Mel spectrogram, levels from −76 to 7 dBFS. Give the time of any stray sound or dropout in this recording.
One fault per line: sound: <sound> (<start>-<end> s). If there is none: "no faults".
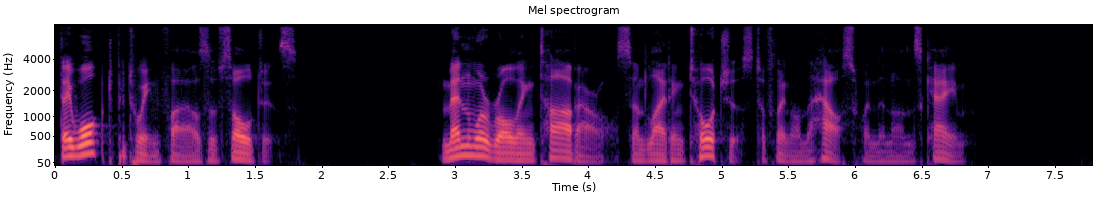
no faults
